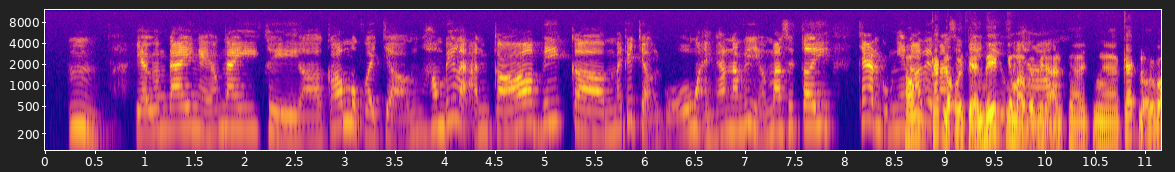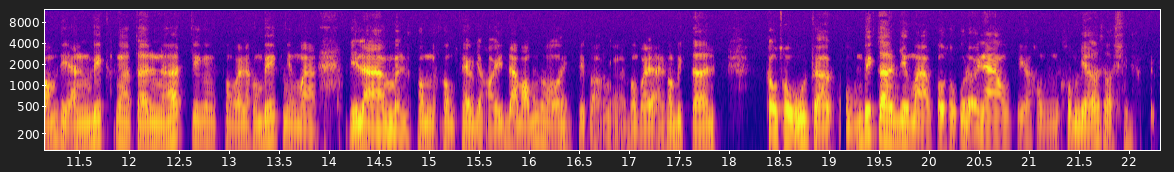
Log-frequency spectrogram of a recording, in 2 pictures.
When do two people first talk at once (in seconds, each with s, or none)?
8.6 s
